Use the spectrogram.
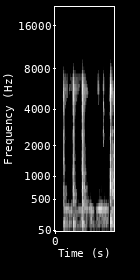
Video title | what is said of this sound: Homemade Biscuits & Sausage Gravy / Grilled Chicken Cassoulet Preparation / Sat. in the Kitchen | you can hear that hollow sound as you tap then you know they're ready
